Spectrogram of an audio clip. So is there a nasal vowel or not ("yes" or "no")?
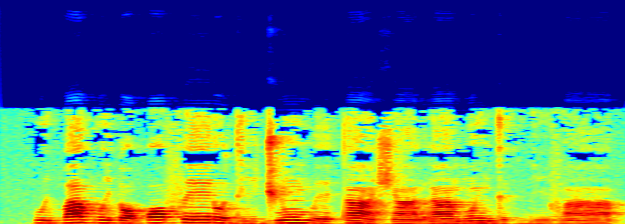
yes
